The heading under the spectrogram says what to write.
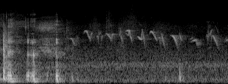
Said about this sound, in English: And the bird song means it's time to move on to our next subject.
